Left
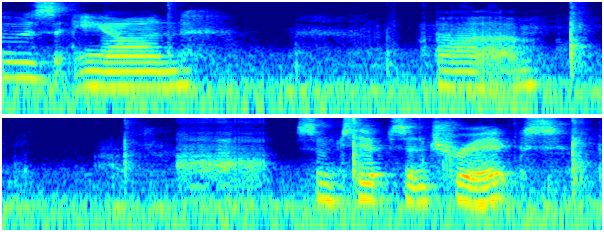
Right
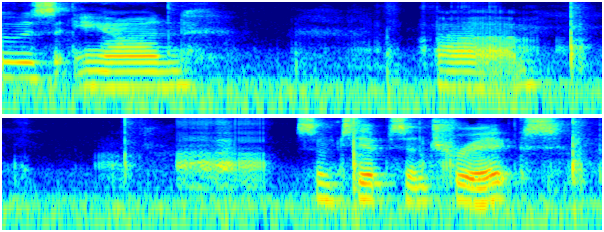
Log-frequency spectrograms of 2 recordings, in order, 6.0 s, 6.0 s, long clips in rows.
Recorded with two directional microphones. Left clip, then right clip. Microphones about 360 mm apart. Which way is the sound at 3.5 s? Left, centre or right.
Centre.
